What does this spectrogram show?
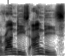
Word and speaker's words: Rundies Undies: Now, also, we spoke about this off air, you do a little thing called Rundies Undies. Would I pronounce that correctly?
